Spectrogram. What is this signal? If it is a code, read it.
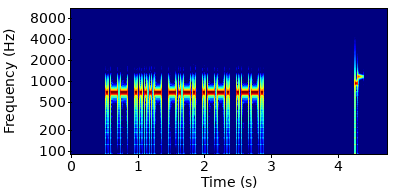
Morse code, heard as a keyed tone, about 33 wpm, 700 Hz. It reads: W4CPP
